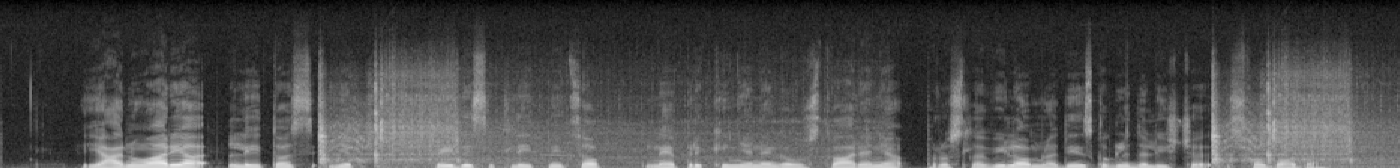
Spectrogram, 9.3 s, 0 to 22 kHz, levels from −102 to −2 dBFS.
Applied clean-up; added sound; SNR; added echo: none; Idling / Engine starting / Car; 15 dB; none.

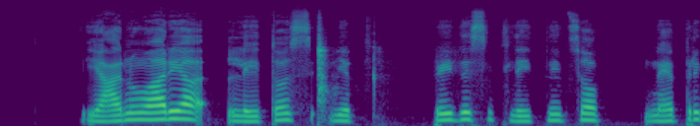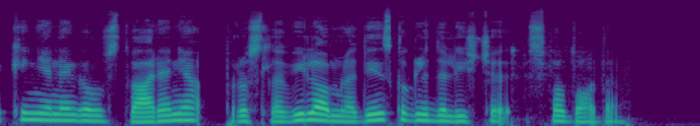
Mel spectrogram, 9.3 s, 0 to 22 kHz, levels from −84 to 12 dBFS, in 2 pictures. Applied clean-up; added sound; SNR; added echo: neural mask model DeepFilterNet 3.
